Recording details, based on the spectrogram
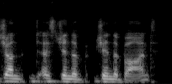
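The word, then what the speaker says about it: Jan de Bont: Is it Jean DeBont? – It's Jean DeBont. Yeah.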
